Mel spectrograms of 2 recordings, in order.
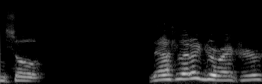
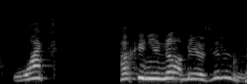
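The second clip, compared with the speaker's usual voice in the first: higher-pitched astonished questioning; imitated disbelief; 6 semitones higher than usual. Friend hears he isn't a citizen, retold astonishment. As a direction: act out a friend's startled incredulity.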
